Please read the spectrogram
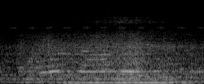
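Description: Indistinct murmur of voices over a steady low hum, with a faint, rapid, evenly pulsing high chirp running underneath.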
